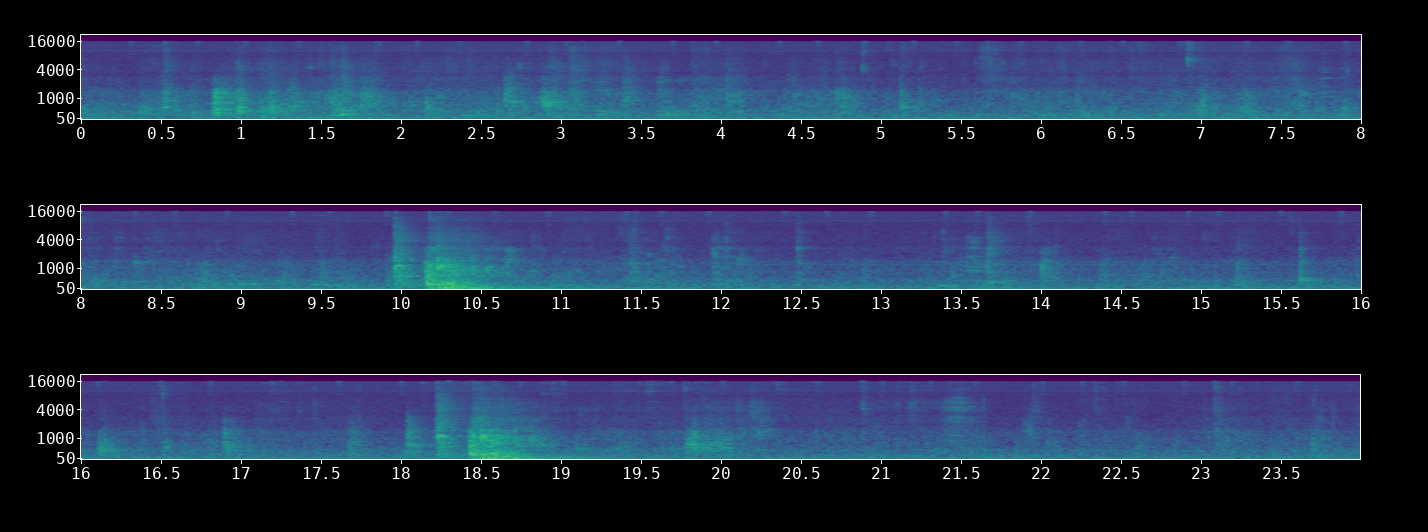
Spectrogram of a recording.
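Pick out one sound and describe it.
A man speaks at a distance in a room with a slight echo.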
